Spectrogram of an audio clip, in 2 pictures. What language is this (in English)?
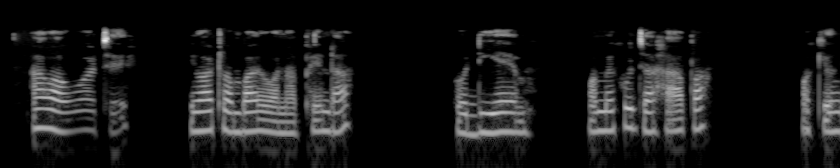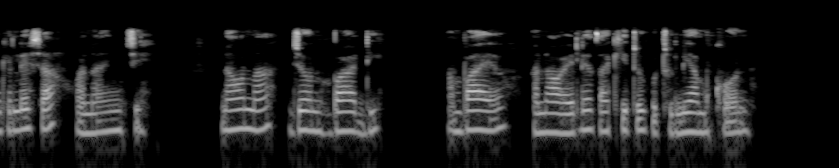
Swahili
